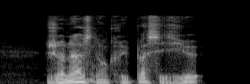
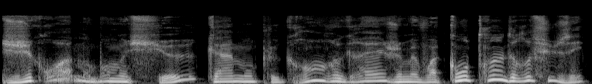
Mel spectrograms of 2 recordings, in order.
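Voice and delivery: jeune Cuthbert narquois; 10 semitones higher, slower than usual. Acted. Cuthbert refuse poliment.

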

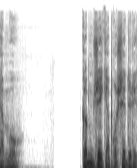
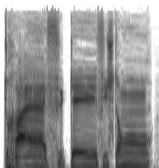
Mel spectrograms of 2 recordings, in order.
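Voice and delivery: slow, drawn-out, higher-pitched mock praise; mocking villain; 6 semitones higher, 4 dB louder, much slower than usual. A narrator's reading. Pirate mocking his opponent's cleverness, drawn-out sneer.

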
